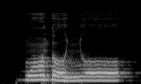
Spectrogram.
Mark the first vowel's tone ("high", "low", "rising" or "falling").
high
